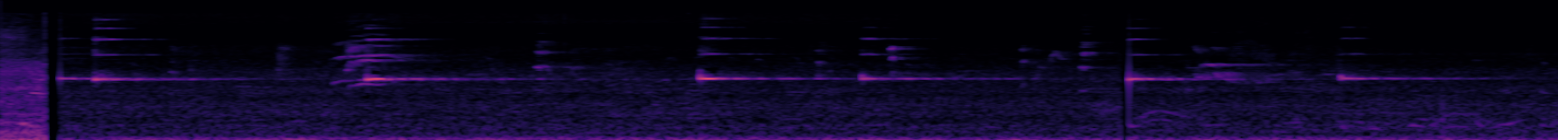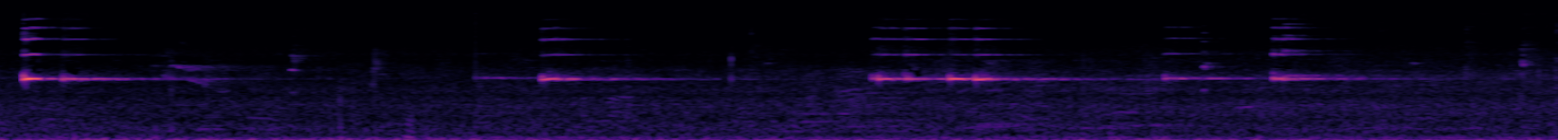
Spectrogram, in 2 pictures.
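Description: Birds calling with short, high, ringing notes of a single pitch, more than a dozen of them at irregular intervals, over a faint steady low hum.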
